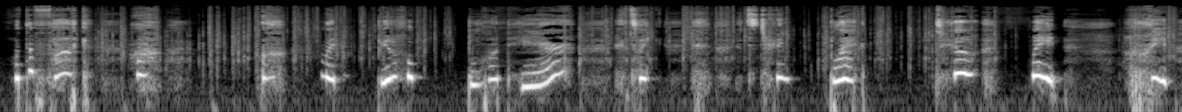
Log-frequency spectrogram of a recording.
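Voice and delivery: very high, tearful panic; halting words, climbing in pitch and volume; panicked horror. Acted.

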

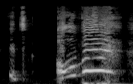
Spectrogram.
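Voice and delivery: high, loud outraged disbelief; shocked disbelief. Acted. Dumped girlfriend shrieking at the breakup text in disbelief.

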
